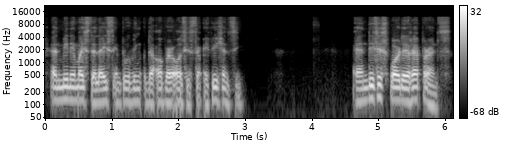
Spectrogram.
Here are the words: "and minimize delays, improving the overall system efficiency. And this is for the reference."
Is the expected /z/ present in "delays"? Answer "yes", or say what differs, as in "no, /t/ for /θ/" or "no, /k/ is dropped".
no, /s/ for /z/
